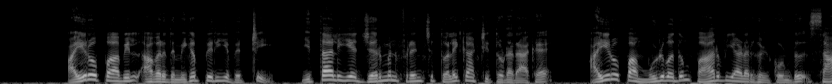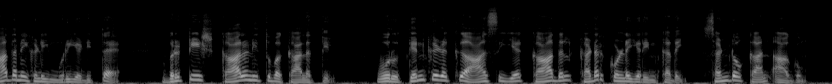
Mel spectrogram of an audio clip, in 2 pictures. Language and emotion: Tamil, neutral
